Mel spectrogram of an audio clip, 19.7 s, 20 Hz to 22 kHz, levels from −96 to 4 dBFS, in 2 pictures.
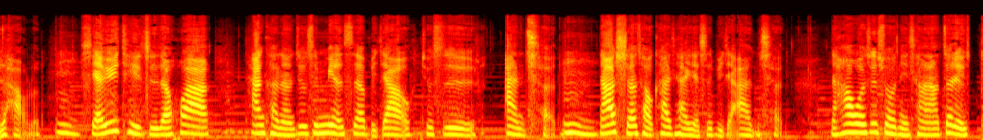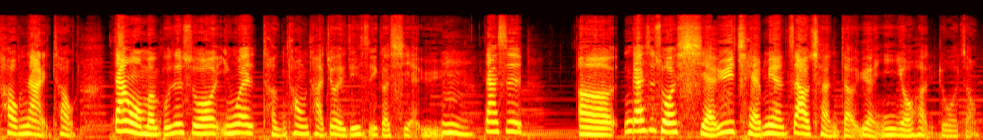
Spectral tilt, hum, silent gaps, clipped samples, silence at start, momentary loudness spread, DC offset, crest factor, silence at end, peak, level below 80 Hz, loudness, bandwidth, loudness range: -4 dB/octave; none; none; under 0.1%; 0 s; 10 LU; under 0.1%; 16 dB; 0 s; -2 dBFS; -46 dBFS; -19 LUFS; 14 kHz; 3 LU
